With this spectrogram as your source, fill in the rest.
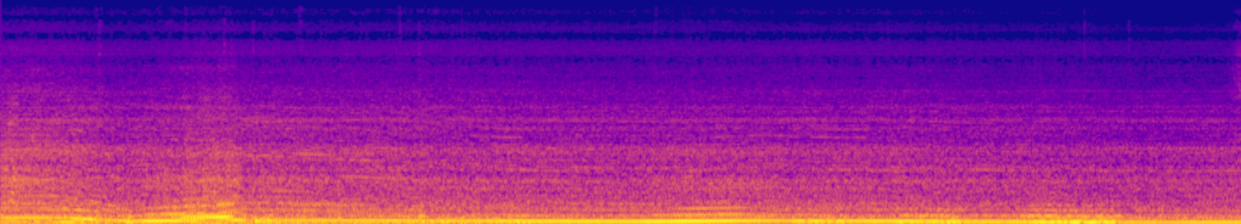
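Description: An American car's engine idles with a deep, bubbling rumble through the exhaust, steady and loud at close range, with a brief rise in revs near the start.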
